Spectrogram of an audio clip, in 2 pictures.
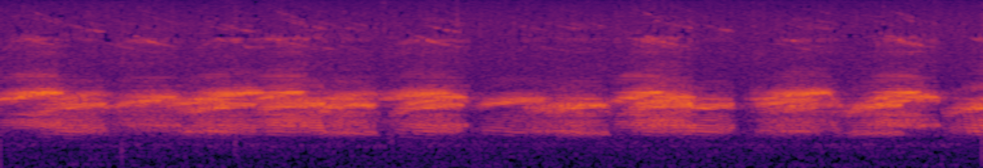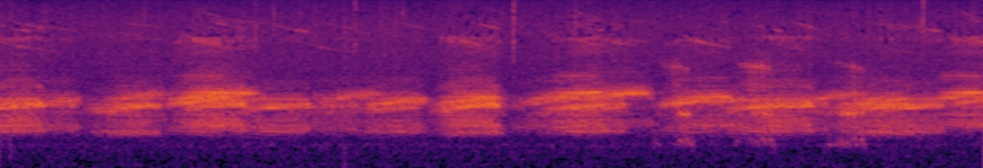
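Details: Continuous frog chorus of raspy, pulsed croaks in long overlapping bursts, each lasting around a second, steady loudness throughout with short gaps; a few lower soft clicks near the end.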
